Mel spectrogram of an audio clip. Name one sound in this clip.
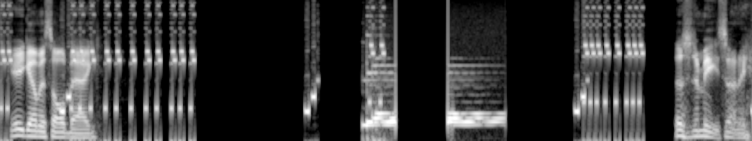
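Short electronic blips tick in rapid succession.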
